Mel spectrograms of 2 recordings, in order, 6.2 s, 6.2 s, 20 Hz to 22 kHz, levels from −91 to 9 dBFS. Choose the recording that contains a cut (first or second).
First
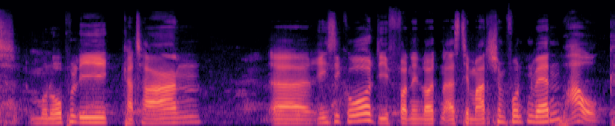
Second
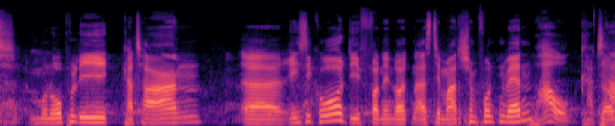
second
